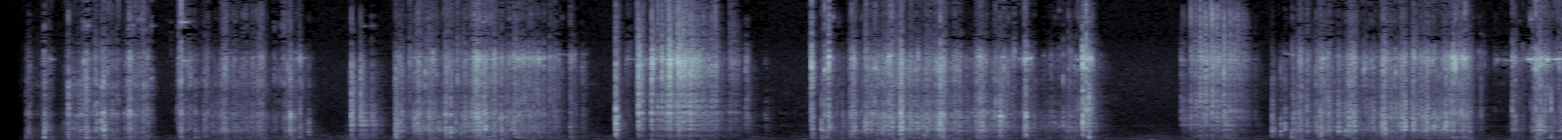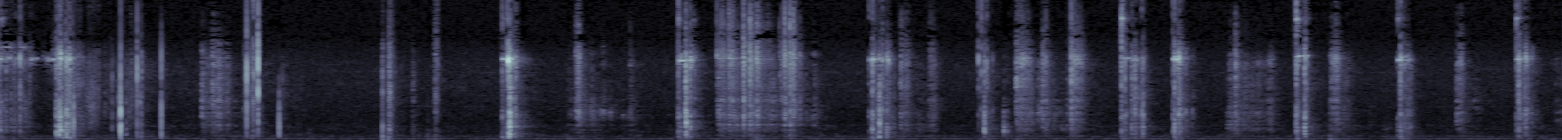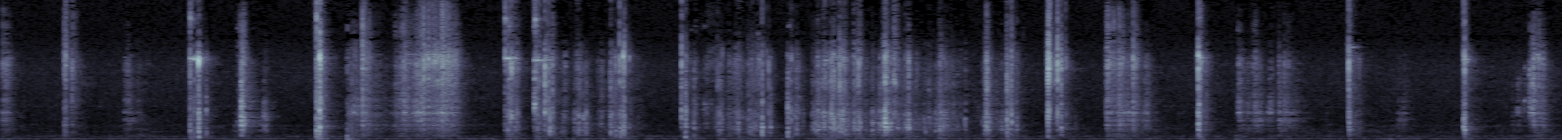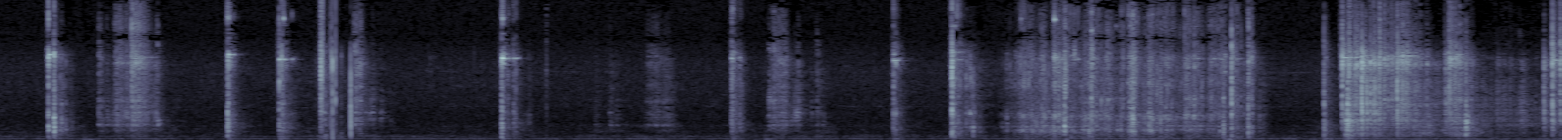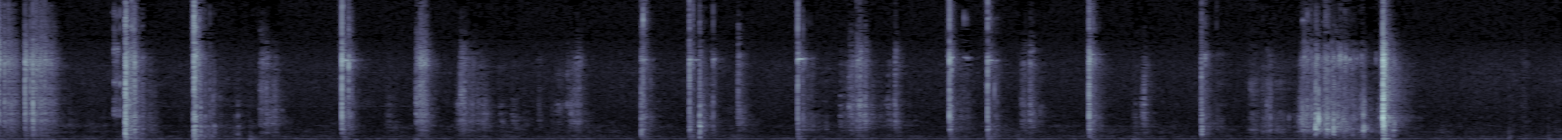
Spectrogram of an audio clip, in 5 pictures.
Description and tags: Me searching screws from box.
box, plastic, Screws, searching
